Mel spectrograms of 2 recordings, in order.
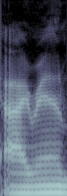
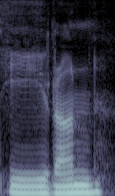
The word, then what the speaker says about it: Iran: I know in America we say Iran, but I know it's not Iran, it's Iran.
